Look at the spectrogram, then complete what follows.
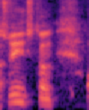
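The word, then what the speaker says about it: Swinton: ya está trabajando y con esta tilda Swinston, así es que se pronuncia, Swinston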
